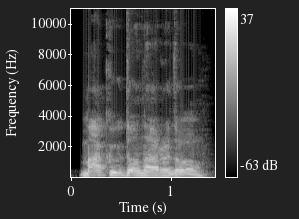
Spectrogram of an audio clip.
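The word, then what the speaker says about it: マクドナルド: o oh no actually in Japan they they pronounce as M no maon what I'm not sure if I believe that I maku donarudo yeah that makes sense sponsored by McDonald's we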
